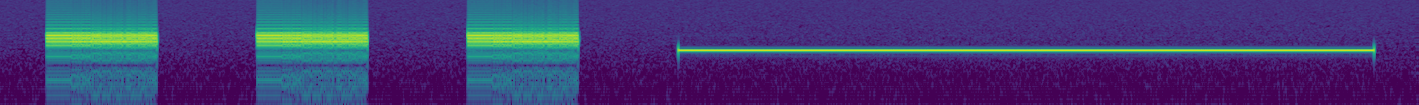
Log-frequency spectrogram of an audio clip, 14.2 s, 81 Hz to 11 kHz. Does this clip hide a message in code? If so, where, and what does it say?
Yes: Emergency Alert System (SAME) tones (header bursts, then the 1050 Hz attention tone) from 0.5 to 13.8 s, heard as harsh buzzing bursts, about 520.83 baud.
